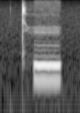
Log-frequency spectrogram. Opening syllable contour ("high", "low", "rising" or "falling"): high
